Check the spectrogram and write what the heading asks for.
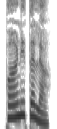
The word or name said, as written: ಪಾಣಿತಲ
